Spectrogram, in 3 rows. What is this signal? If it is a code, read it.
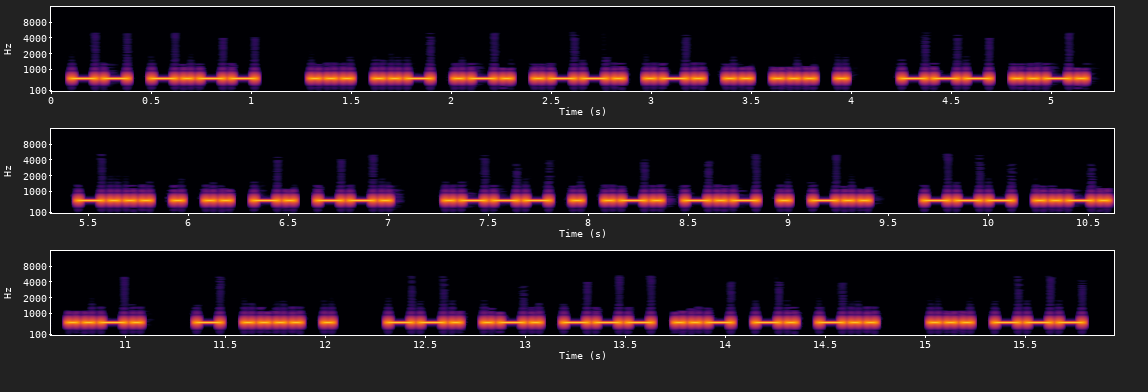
Morse code, heard as a keyed tone, about 30 wpm, 600 Hz. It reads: MY SURPRISE OF BEING JERKED OFF THE GROUND SO
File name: learning center / tower trouble / tower trouble 30wpm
